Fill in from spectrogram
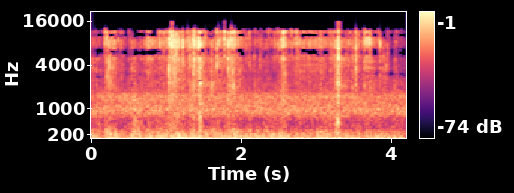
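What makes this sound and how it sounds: A black knife blade carves a solid pink bar of soap, held in a hand with long painted nails, cutting off crumbly chunks. A steady, crunchy scraping with a low rumble and bright crackling runs throughout, with one sharper click near the end.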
